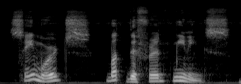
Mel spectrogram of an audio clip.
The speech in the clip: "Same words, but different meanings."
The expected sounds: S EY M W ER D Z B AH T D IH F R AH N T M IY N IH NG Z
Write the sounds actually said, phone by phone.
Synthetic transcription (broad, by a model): S EY M W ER D S B AH T D IH F R AH N T M IY N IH NG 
